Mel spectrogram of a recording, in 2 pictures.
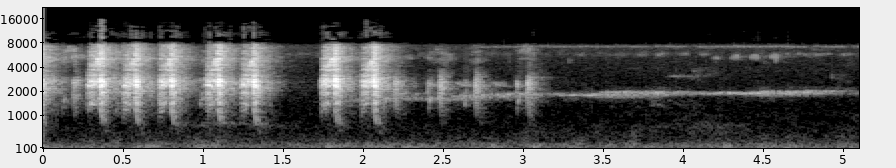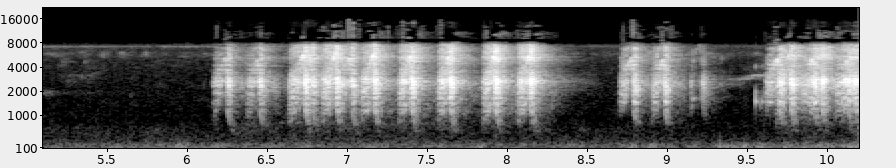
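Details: Eurasian magpie (Pica pica) chatter call: harsh, rattling chatters in rapid bursts of several notes, with a pause where a faint thin whistle is heard.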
